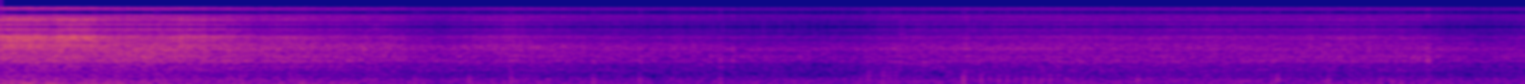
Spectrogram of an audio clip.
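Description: Bicycle tyres roll over tarmac.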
